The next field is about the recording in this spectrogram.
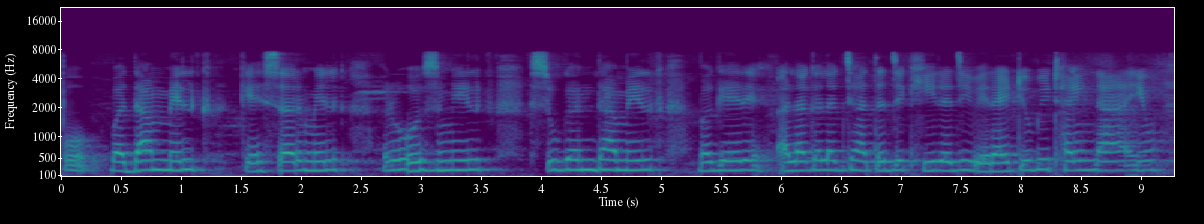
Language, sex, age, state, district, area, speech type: Sindhi, female, 18-30, Gujarat, Junagadh, rural, spontaneous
